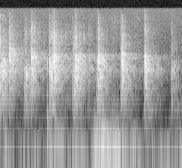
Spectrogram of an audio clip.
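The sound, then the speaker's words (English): A church audience claps together in praise, a faint, steady run of evenly spaced handclaps keeping a regular beat. “Somebody give God a hand clap of praise.”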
